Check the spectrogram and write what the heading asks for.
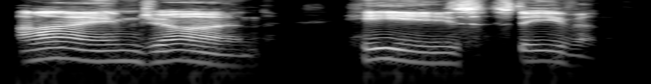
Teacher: so notice I put focus on I'm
